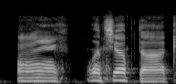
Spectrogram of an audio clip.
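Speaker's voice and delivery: very slow, drawn-out cartoon rabbit voice. Retelling how the doctor asked for Bugs: Bugs Bunny voice. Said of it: "I wanna talk to Bugs".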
